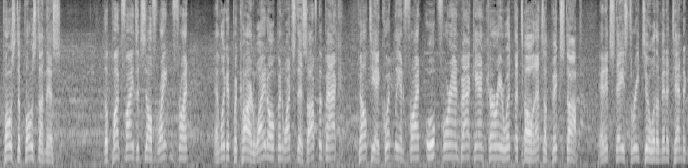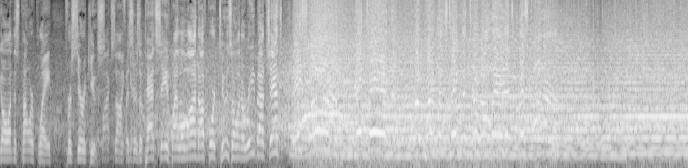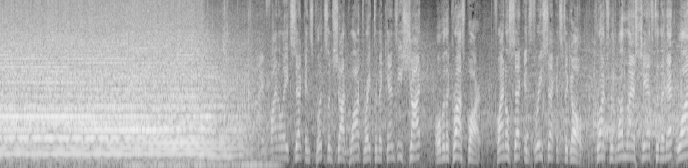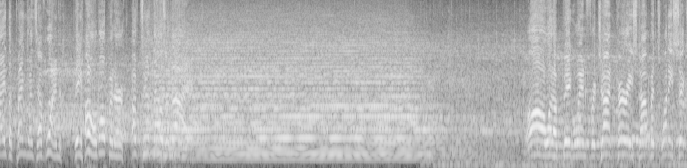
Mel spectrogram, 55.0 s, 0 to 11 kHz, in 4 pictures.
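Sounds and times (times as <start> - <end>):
crowd cheering and clapping: 16.6 - 27.3, 31.4 - 33.2, 37.1 - 45.5, 49.6 - 55.0
goal horn blaring: 19.4 - 32.9, 42.0 - 55.0.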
